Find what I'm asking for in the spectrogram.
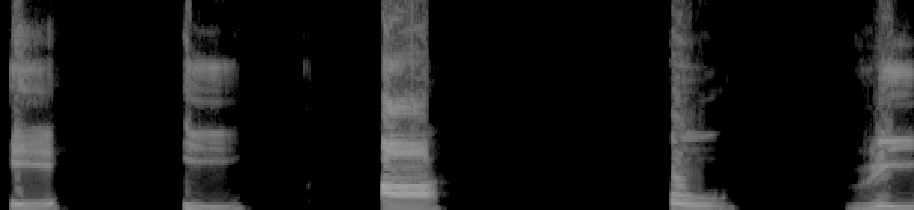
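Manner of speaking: each letter said slowly and clearly, with long pauses; reading the letters. Shown as a demonstration. Teacher reads the vowel letters aloud as a demonstration. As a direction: model each vowel for the class, one by one. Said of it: "আমি একটু পড়ে দিচ্ছি".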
